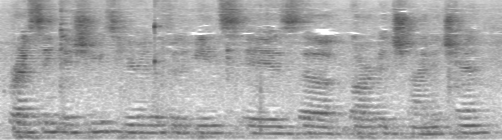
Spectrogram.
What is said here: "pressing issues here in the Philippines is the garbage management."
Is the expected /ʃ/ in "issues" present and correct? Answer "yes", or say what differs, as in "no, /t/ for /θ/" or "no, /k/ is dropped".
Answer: yes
